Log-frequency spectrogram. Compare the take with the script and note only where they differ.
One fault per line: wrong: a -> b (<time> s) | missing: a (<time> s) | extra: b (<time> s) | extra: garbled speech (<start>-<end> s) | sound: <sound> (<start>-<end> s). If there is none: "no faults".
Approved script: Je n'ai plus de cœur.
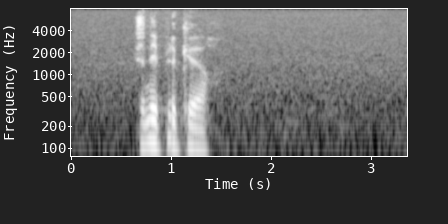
no faults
